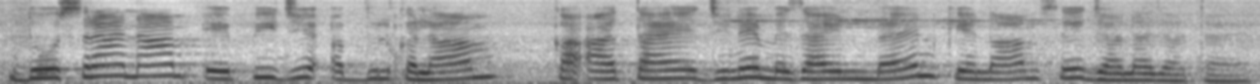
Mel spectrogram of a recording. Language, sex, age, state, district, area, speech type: Urdu, female, 18-30, Uttar Pradesh, Mau, urban, spontaneous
